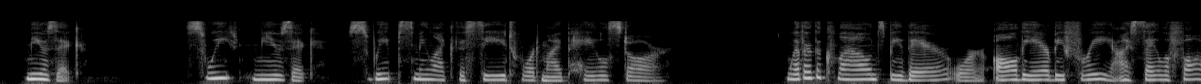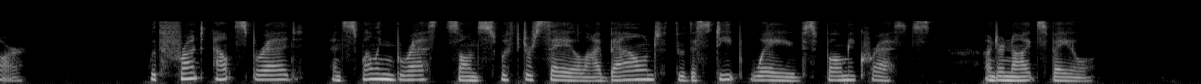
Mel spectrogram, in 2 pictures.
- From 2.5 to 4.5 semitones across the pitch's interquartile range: Yes, average, 3.4 semitones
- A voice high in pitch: Yes, high, 210 Hz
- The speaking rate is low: Yes, slow, 115 wpm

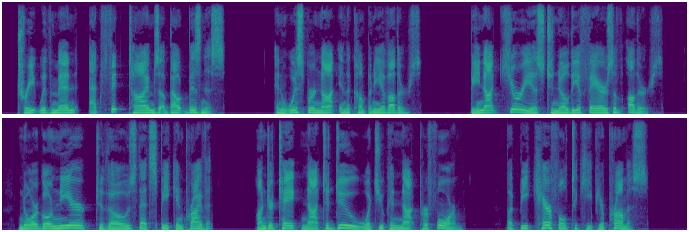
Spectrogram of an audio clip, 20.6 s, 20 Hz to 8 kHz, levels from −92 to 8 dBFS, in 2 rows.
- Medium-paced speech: Yes, average, 195 wpm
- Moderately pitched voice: Yes, medium, 145 Hz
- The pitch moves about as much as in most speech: Yes, average, 4.1 semitones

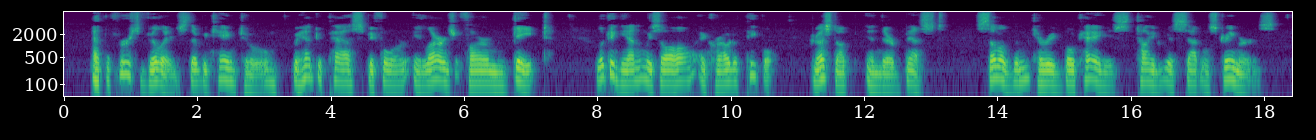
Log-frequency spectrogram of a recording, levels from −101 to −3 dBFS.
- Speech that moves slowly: Yes, slow, 125 wpm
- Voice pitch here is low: Yes, low, 115 Hz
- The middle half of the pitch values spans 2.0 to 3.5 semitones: Yes, average, 3.2 semitones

